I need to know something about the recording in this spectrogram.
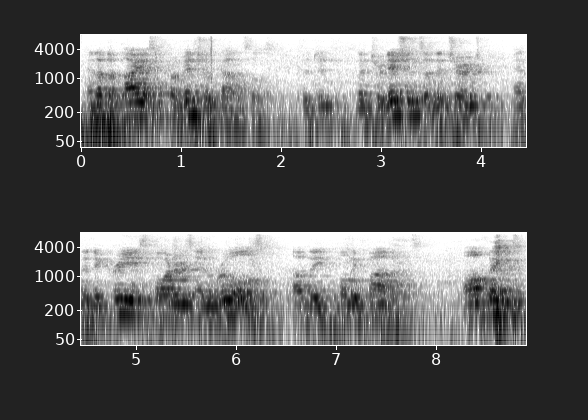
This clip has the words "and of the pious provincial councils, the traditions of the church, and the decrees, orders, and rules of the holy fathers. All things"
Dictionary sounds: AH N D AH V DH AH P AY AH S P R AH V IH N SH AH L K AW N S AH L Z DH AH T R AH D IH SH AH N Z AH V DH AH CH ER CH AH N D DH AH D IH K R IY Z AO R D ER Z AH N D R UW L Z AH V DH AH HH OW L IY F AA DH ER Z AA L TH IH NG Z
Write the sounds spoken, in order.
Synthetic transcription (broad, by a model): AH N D AH V DH AH P AY AH S P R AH V IH N SH L K AW N S L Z DH AH T R AH D IH SH AH N Z AH V DH AH CH ER CH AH N DH AH D IH K R IY Z AO R D ER Z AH N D R UW L Z AH V DH AH HH OW L IY F AA DH ER Z AA L TH IH NG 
